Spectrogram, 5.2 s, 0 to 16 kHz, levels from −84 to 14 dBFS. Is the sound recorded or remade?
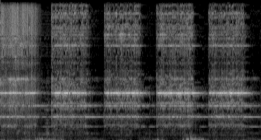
remade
